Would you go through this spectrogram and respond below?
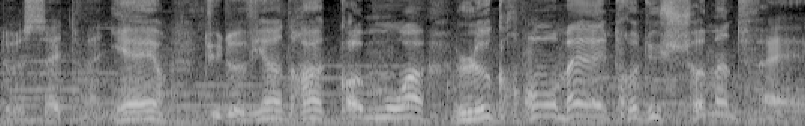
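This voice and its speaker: A man voicing a blustery, excitable talking locomotive in a children's cartoon, emphatic, theatrical and gravelly. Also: sits high, slow pace, full character voice. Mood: bossy. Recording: loud music over the voice.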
